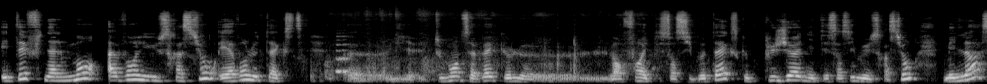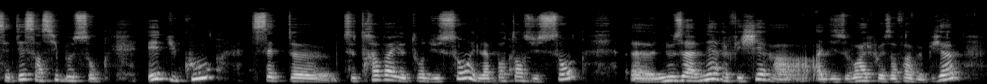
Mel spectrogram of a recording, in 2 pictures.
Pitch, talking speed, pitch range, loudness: 195 Hz, 195 wpm, 155-260 Hz, -22 LUFS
